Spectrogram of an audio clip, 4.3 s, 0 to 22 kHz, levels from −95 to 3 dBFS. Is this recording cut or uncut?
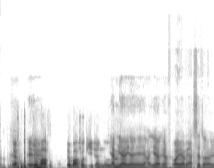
uncut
